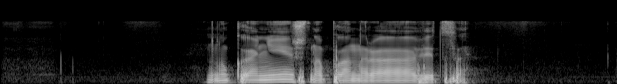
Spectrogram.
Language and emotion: Russian, sad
